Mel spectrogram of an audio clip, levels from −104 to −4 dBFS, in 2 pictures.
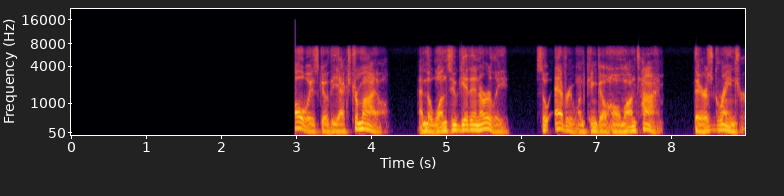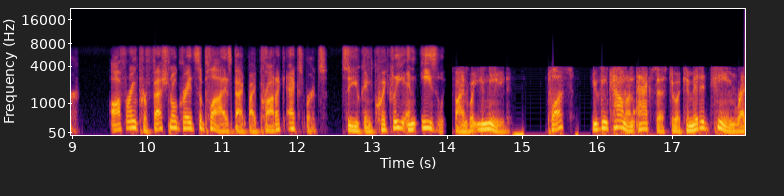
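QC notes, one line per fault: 0.00–3.00 s, audio dropout to silence: the clip opens in silence, with no room tone or hiss, and the speech arrives abruptly on "go the extra mile" as though already mid-flow. That flat, empty stretch means the input was absent and silence was written in its place, most likely because a device or link had not yet connected or a mute was still engaged. Whatever came before that point cannot be recovered.
13.95–14.09 s, handover gap: right after "you can quickly and" the voice collapses within a few tens of milliseconds into a hole of about 140 ms, then resumes on a different-sounding channel. The fast fade and short clean gap are typical of a call being handed from one network to another. No speech frames reached the receiver during the switch, so the syllables spoken then are lost.
14.09 s to end, fallback to narrowband: from the handover onward the voice turns duller, boxier and rougher, with nothing left above 4 kHz, where the earlier stretch carried clear HD Voice detail. 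The bandwidth cut and coarser texture point to the call dropping from high-rate AMR wideband, around 23.85 kbit/s, to an older narrowband codec, which fits GSM full rate at 13 kbit/s. The loss of sibilance and air continues to the end of the clip.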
